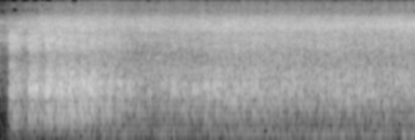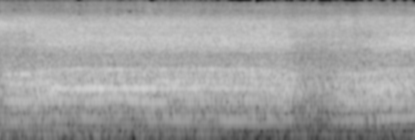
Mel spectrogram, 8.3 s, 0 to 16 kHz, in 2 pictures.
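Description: Soundtraxx Tsunami TSU-2200 steam sound decoder in a Mantua 4-6-2 model locomotive: a loud steam hiss starts suddenly. About four seconds in the chime whistle blows a long blast of about three seconds, and a second blast starts near the end.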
